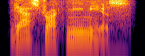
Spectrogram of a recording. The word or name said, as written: gastrocnemius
